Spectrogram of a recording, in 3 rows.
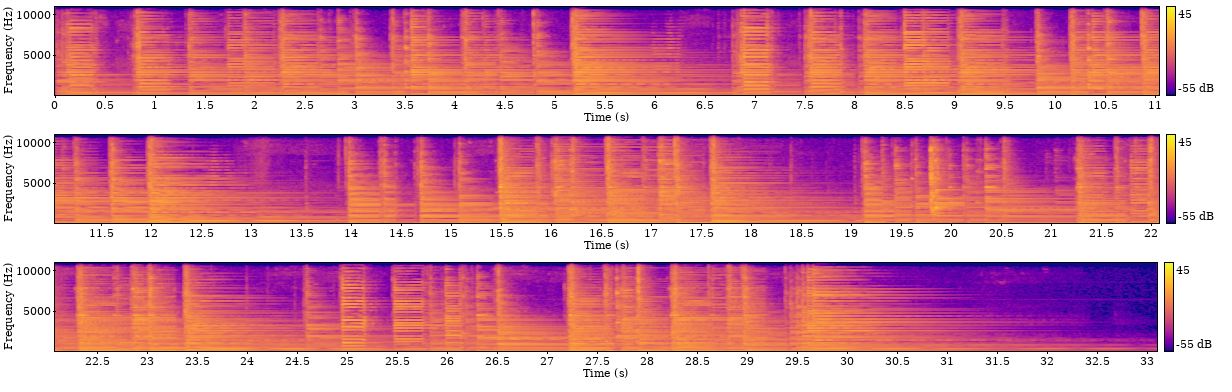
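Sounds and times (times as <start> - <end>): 
Martin custom J 45 alpine bearclaw guitar playing: 0.0 - 33.1.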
